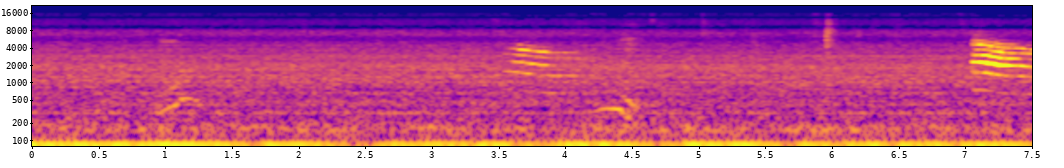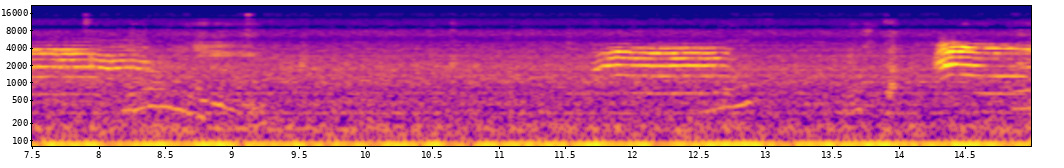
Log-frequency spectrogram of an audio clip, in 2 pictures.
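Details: House cat begging for attention in the kitchen, the way Mugi now comes calling; four drawn-out, bright meows, some rising then falling, spaced a few seconds apart, with soft lower squeaks and a constant low hum behind.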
